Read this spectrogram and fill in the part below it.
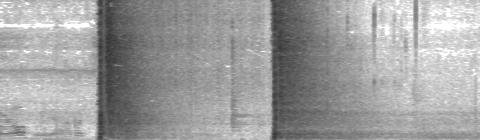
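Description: Aerial firework shells burst with sharp booms that echo and fade outdoors.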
